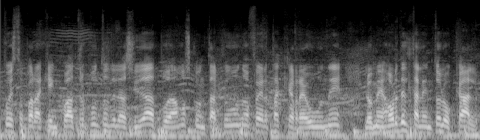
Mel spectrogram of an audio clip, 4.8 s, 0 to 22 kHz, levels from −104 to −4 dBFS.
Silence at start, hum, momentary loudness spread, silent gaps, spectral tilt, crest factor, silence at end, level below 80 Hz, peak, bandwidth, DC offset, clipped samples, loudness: 0 s; none; 5 LU; none; -7 dB/octave; 18 dB; 0 s; -42 dBFS; -10 dBFS; 10.5 kHz; under 0.1%; under 0.1%; -27 LUFS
